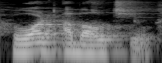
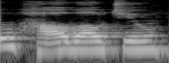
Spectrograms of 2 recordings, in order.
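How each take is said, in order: First: Said in the usual way. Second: Very slow, stretched how about you; slow teaching example; slow alternative. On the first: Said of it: "और तुम". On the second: Shown as a demonstration. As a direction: draw the phrase out slowly. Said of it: "ये भी बहुत common है".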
